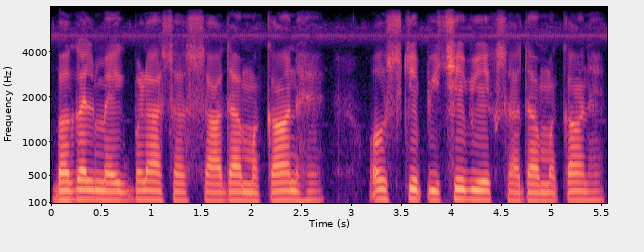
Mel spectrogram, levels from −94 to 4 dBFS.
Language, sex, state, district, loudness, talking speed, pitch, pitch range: Hindi, male, Jharkhand, Deoghar, -18 LUFS, 170 wpm, 130 Hz, 125-135 Hz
